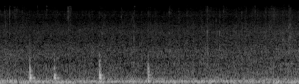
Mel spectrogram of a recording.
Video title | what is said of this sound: Landrace Gardening in Action (4 Years of Watermelon Crosses - Plus Corn and Pumpkins!) | if you thump it, very, very, very ripe sounding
